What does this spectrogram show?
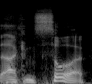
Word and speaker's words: Arkansas: It's actually, you know, it's spelled R Kansas, but it's pronounced Arkansas.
